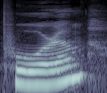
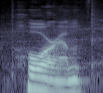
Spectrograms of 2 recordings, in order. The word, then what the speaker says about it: Purim: So for the holiday Purim, you can either say it with an Purim, or an Purim. Both have first syllable stress, and the letter I says the I sound in Purim.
